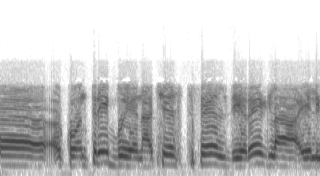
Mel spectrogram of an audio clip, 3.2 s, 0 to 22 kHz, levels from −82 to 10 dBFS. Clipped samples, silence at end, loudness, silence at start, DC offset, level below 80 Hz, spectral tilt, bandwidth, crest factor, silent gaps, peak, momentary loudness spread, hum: under 0.1%; 0 s; -18 LUFS; 0 s; under 0.1%; -62 dBFS; -5.5 dB/octave; 6.8 kHz; 12 dB; none; -6 dBFS; 4 LU; none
